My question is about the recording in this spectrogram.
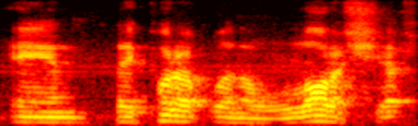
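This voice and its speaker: A man with a New Zealand accent chatting informally as a guest, in a halting, repetitive way. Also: medium pitch, fairly even intonation, noisy background. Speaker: speedway racer, show guest. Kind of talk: casual chat.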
